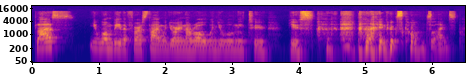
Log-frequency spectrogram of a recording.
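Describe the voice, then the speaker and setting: Speaking at a moderate pace in a deep voice, a Spanish woman with a Spanish accent appears as a cybersecurity analyst guest on an online panel. She answers questions chattily and enthusiastically, often adding "right?" to the end.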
